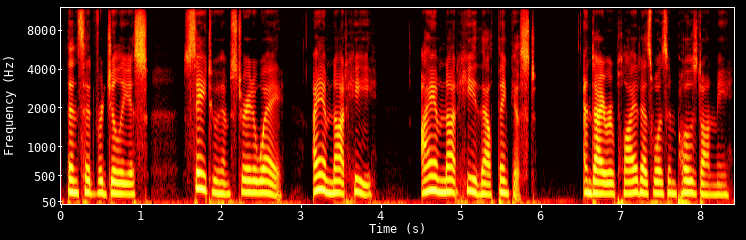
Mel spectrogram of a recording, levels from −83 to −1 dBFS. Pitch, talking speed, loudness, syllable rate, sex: 200 Hz, 180 wpm, -19 LUFS, 5.0 syllables/s, female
